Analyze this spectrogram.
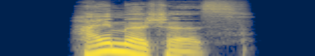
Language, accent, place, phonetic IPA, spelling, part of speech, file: German, Germany, Berlin, [ˈhaɪ̯mɪʃəs], heimisches, adjective, De-heimisches.ogg
- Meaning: strong/mixed nominative/accusative neuter singular of heimisch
